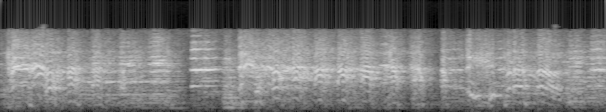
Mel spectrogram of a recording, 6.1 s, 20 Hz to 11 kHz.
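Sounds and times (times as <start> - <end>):
person laughing: 0.1 - 1.3, 2.4 - 6.0.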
